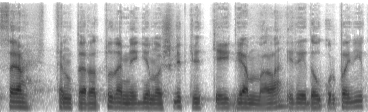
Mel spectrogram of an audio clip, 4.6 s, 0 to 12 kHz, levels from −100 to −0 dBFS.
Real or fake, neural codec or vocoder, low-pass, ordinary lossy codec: fake; codec, 24 kHz, 1 kbps, SNAC; 10.8 kHz; AAC, 64 kbps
